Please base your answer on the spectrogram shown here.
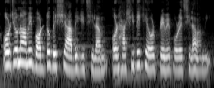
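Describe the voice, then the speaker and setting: A woman's voice: mid-range voice, normal speed, natural voice. A woman playing a melancholy, heartbroken young elder sister in an audio story. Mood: wistful sadness. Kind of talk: Bengali audio story acting.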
